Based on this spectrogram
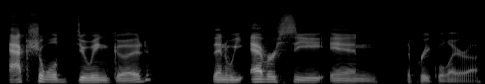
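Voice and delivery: ordinary talk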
